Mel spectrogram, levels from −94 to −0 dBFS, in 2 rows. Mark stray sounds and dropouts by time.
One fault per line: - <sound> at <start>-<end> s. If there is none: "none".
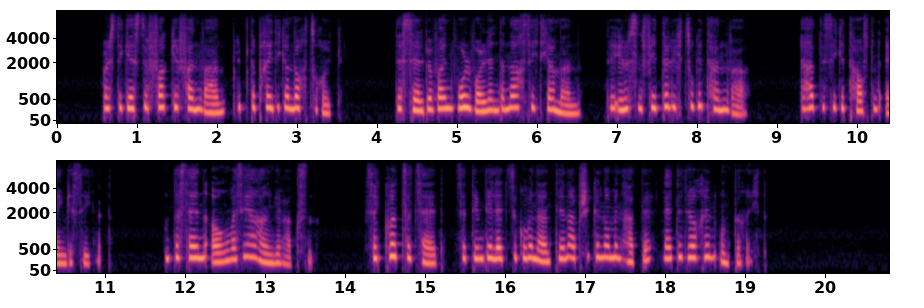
none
